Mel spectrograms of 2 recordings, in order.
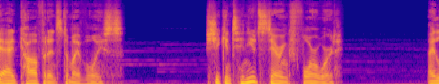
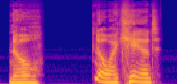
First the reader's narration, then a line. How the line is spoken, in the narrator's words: she said, sobbing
